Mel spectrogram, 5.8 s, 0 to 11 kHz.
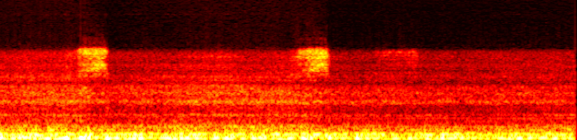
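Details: Owl out flying about at 2:39 AM, May 26, 2013: two clear harsh hissing bursts about two seconds apart, followed by a fainter third, over a persistent low rumble.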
